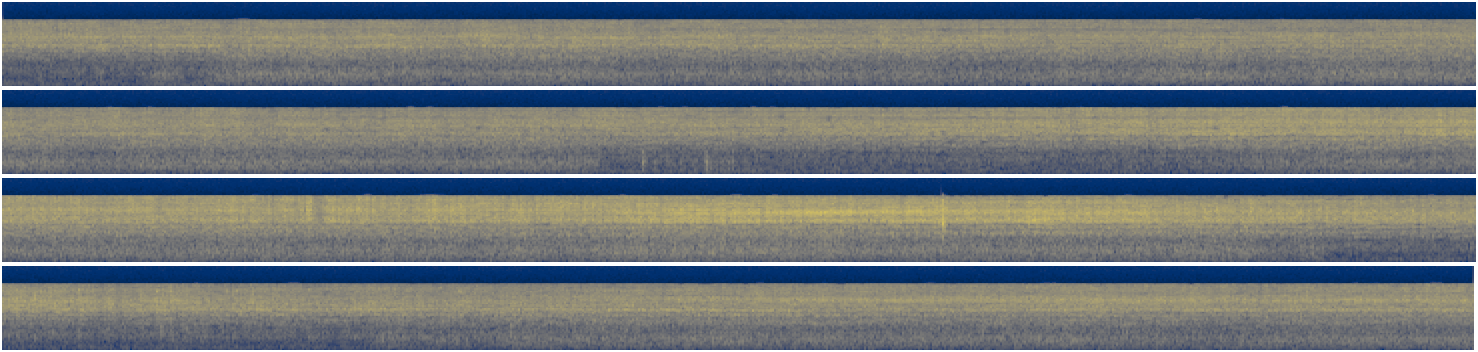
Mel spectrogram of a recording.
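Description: A train running along the track: a steady rumble with a high whine, growing louder and brighter about two-thirds of the way through.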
